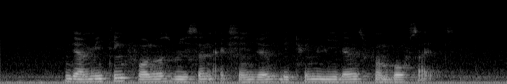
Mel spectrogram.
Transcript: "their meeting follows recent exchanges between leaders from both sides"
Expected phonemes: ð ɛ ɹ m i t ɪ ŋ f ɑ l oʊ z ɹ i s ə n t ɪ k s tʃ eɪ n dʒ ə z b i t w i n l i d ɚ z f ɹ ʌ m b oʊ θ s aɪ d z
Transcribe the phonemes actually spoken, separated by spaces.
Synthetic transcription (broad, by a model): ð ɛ m i t ɪ ŋ f ɑ l oʊ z ɹ i s ə n t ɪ k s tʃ eɪ n dʒ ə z b i t w i n l i d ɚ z f ɹ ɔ m b oʊ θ s aɪ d s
